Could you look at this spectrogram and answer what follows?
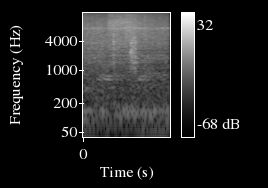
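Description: Honey-glazed pork ribs sizzle on a grill in a brief, steady hiss with a soft crackle partway through.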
